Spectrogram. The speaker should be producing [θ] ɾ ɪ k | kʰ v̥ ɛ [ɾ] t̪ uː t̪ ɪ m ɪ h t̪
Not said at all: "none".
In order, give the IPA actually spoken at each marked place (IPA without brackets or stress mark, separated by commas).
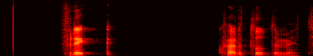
f, ɾ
